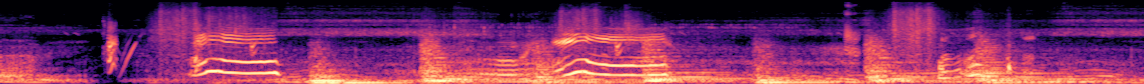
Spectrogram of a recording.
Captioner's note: caterpillar noises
